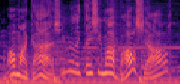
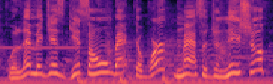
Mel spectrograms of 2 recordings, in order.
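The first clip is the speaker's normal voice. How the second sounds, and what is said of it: Exaggerated put-on old Southern dialect. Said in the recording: “That slave talking accent”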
